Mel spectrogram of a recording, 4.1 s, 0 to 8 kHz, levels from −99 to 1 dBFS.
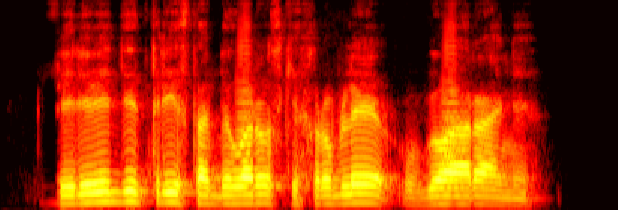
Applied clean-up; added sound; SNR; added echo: neural mask model Resemble Enhance denoiser.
